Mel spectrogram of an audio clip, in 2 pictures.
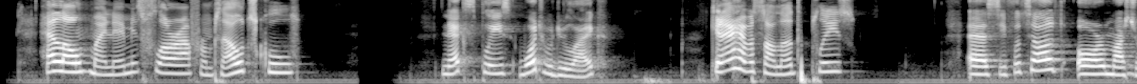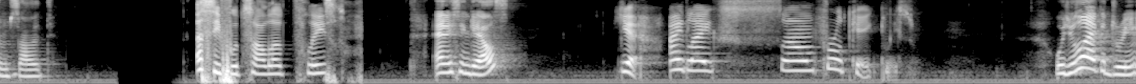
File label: Dialog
